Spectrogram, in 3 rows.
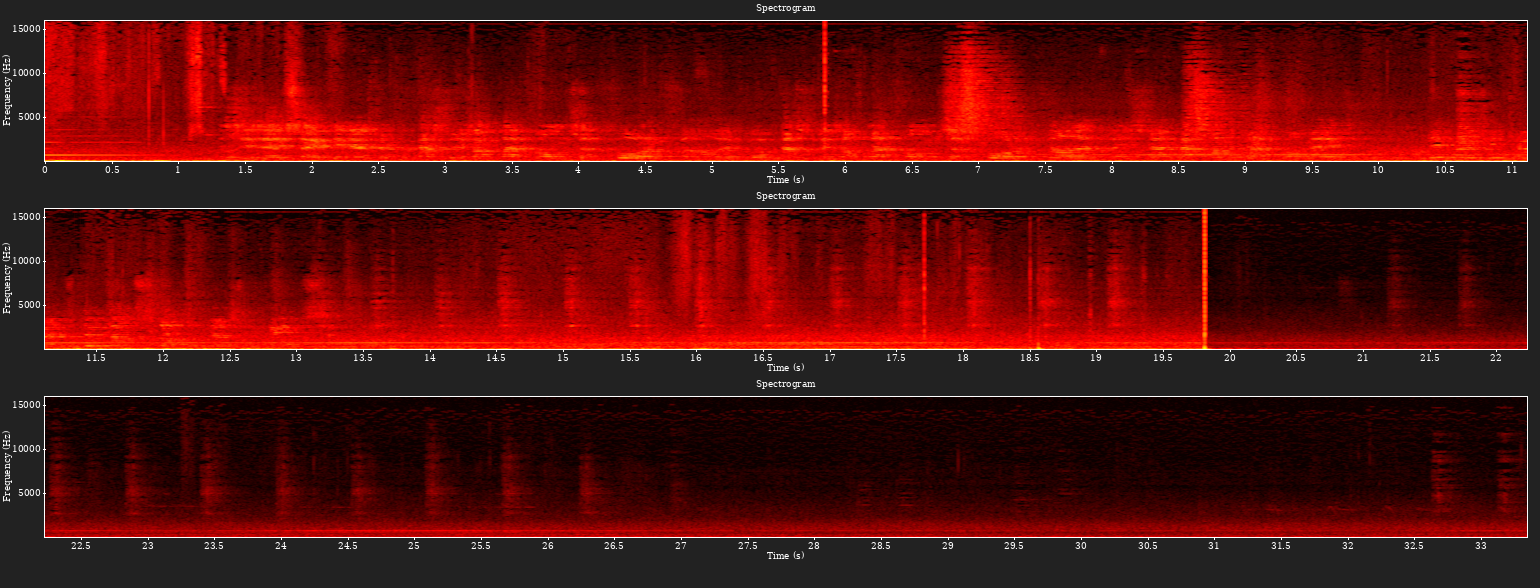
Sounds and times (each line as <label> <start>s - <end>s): two trains at speed through the station 0.0s - 33.3s
distant announcement 1.3s - 15.5s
